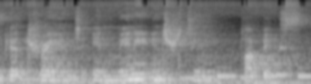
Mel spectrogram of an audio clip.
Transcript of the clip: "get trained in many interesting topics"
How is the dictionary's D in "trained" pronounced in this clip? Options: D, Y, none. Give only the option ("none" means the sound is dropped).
D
